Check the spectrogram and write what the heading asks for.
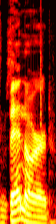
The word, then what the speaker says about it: Benard: has like had a burr yeah so it's bennard this one's benard i like ben hey tyler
